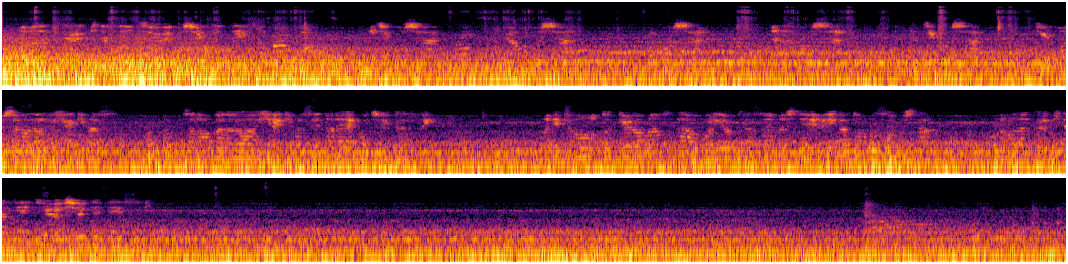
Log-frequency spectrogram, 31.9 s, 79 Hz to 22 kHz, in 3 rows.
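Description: Steady low running rumble inside the cabin of an Odakyu 60000-series MSE Romancecar electric train under way, with faint voices mid-way.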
